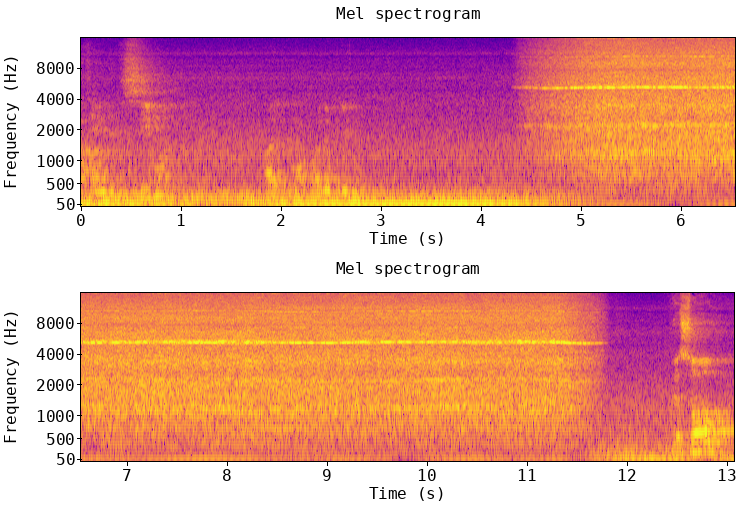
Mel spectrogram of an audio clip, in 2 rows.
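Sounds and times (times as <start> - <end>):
electric polisher motor whine: 4.4 - 11.8.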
